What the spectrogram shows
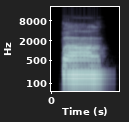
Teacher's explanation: La letra P articulamos con los labios, ¿no ven? Entonces, por eso se llama bilabial, ¿no? Dos labios, pa, ¿no ven?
